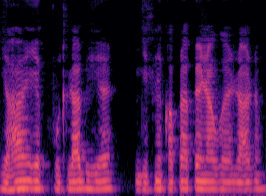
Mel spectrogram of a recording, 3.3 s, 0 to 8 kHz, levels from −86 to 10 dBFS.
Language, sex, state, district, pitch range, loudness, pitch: Hindi, male, Bihar, Jahanabad, 110-120 Hz, -26 LUFS, 115 Hz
